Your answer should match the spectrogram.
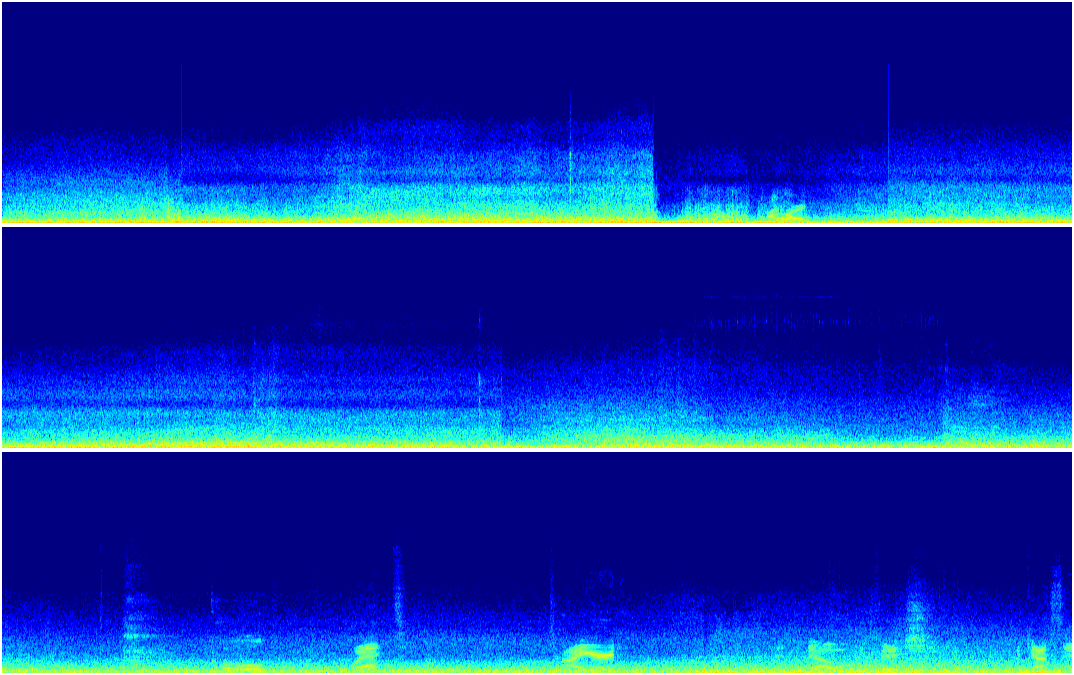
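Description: Heavy wind buffeting the microphone of a camera mounted on a moving e-bike, with surf running behind it; the wind eases somewhat in the second half. Near the end come a few short, high calls that rise and fall in pitch.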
